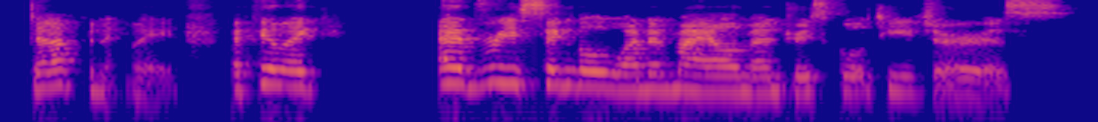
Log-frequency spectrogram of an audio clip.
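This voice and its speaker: Fairly high-pitched and somewhat breathy, a woman with an American accent talks in an animated tone with ordinary pitch variation. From US Northeast, northern New Jersey. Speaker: podcast co-host. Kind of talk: casual chat.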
